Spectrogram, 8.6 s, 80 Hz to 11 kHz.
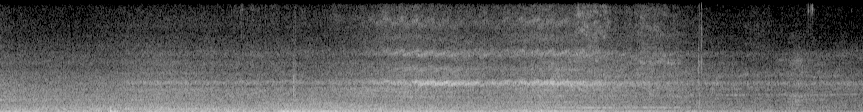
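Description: South Western Railway Class 450 electric multiple unit pulling out of the platform, with rumbling wheel and running noise and a high steady tone partway through. The sound fades away after about six seconds as the last carriage passes.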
